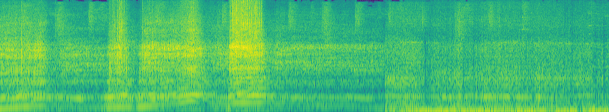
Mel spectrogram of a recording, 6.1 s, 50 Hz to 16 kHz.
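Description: BMW 340i's B58 turbocharged straight-six revved several times, its pitch rising and falling with each blip. About four seconds in this gives way abruptly to a loud, steady low drone of driving at highway speed.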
